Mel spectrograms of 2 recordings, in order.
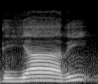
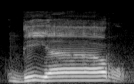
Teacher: ساکن ہوگا تو ناظرین اسے پر کر کے پڑھا جائے گا، دیاری باریک، دیار یہاں پر کر کے پڑھا جائے گا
